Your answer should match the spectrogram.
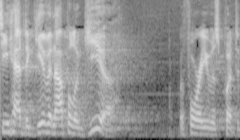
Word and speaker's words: apologia: Not apologia, apologia. That's just a pet peeve of mine. There are no hard G or G's in Greek.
